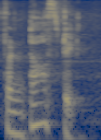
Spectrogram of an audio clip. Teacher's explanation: For example, the word ফ্যান্টাস্টিক, the primary stress on the middle syllable টাস। অর্থাৎ ফ্যান্টাস্টিক শব্দে মাঝখানের যে সিলেবল রয়েছে টাস, এটি হচ্ছে প্রাইমারি স্ট্রেস। · সুতরাং ফ্যান্টাস্টিক শব্দে ফ্যান হচ্ছে সেকেন্ডারি স্ট্রেস, টাস হচ্ছে প্রাইমারি স্ট্রেস।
